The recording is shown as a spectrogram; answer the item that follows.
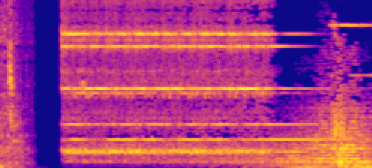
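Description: A telephone bell ringing steadily. It starts abruptly about half a second in, after a brief silence.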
